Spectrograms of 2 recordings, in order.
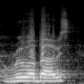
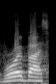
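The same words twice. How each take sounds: First: The word is pronounced the way it looks spelled. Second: The word is pronounced differently from its spelling. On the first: The speaker calls it wrong. "commonly spelled and mispronounced" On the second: The speaker calls it right. "but rooibos"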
